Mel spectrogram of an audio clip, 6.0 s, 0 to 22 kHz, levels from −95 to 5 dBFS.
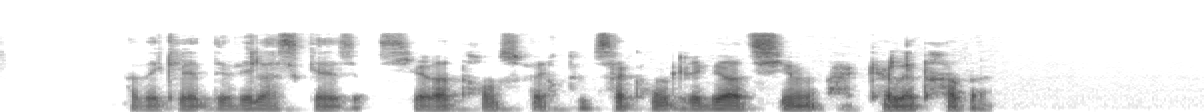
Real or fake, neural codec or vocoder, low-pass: fake; codec, 16 kHz, 8 kbps, FreqCodec, larger model; 7.2 kHz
